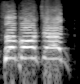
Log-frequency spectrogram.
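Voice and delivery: piercing high, loud mock shout; German command. Host playing Germany answering France, shouted refusal. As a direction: fire back one forceful forbidding word. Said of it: "Germany and France".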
